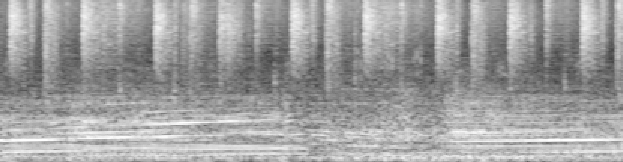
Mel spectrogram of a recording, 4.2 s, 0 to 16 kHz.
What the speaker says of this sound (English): Listen to that V6.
